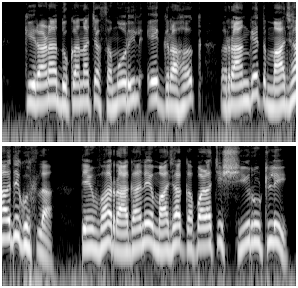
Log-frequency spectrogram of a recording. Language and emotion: Marathi, angry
